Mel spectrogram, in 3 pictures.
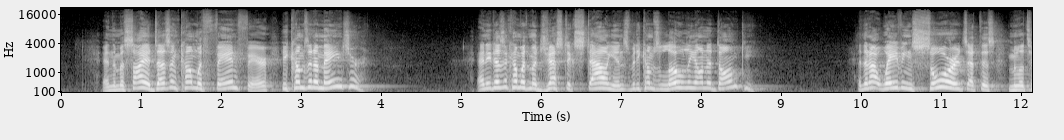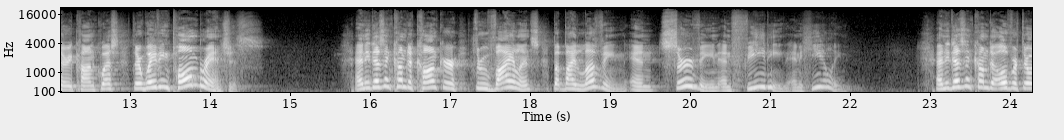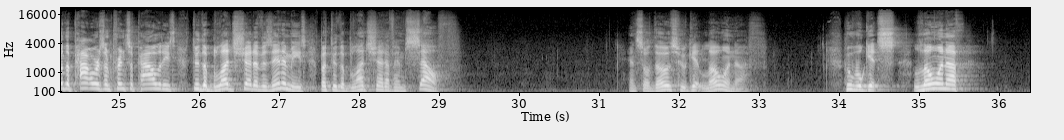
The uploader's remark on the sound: at Liberty Baptist Church in Liberty, Missouri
